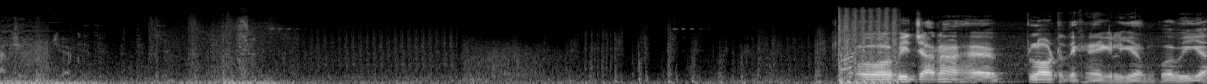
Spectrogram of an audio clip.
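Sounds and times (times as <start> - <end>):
video game automatic gunfire: 2.9 - 9.2.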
